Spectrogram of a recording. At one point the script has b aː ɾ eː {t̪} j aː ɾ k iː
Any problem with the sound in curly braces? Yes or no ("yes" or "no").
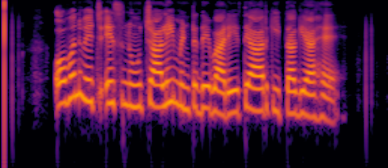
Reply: no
